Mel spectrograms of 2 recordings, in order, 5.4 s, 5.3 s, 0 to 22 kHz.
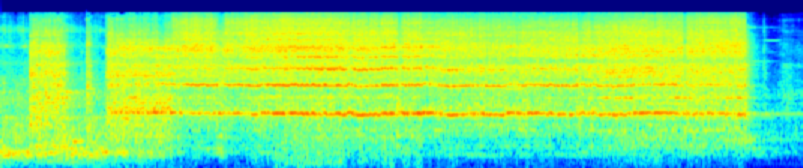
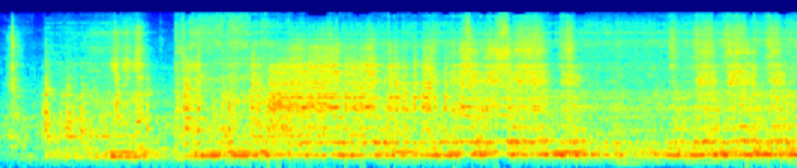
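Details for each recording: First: Delta saw converted to metal cutting with a DC motor on a VFD at about 22, wrong blade, cutting aluminum: piercing high steady screech above the motor throughout the cut; cause unknown, possibly the saw frame chattering. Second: VFD-driven Delta saw converted to metal cutting, about 100 feet per minute, fine-toothed blade slowly cutting one-inch-thick steel: steady grinding buzz, holds speed, no stall or VFD overload trip despite an earlier overload.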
